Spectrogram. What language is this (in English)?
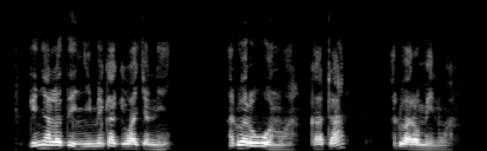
Luo (Kenya and Tanzania)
